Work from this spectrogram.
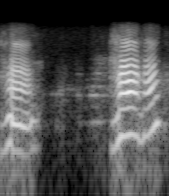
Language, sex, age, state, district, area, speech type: Maithili, female, 30-45, Bihar, Saharsa, rural, conversation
